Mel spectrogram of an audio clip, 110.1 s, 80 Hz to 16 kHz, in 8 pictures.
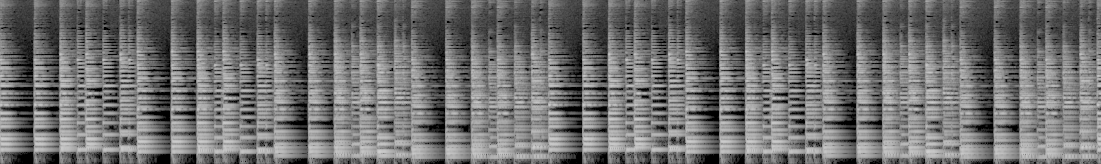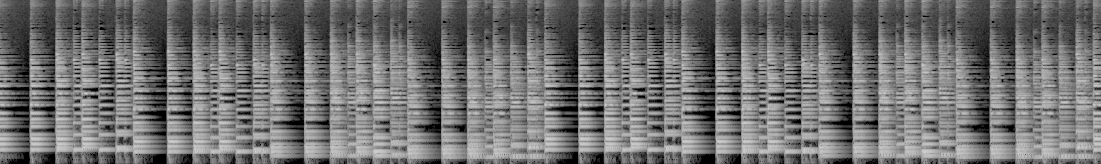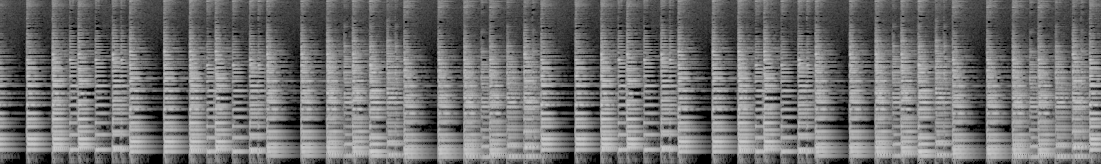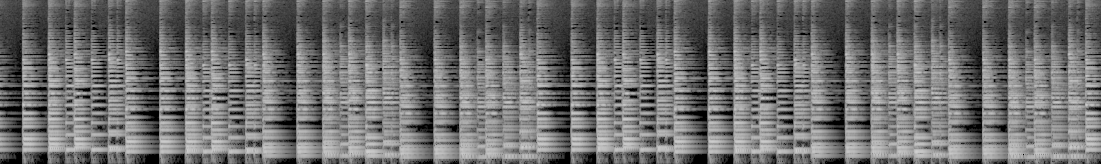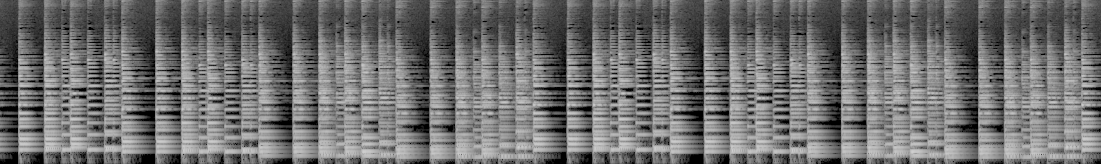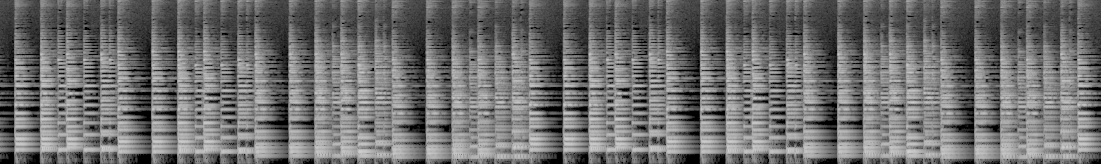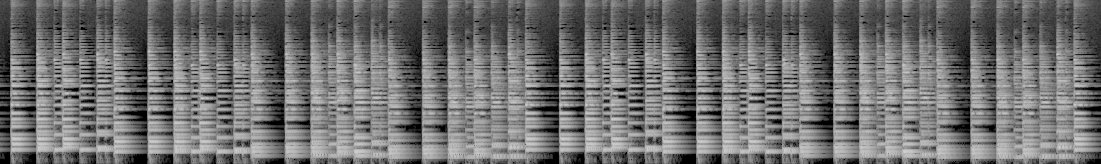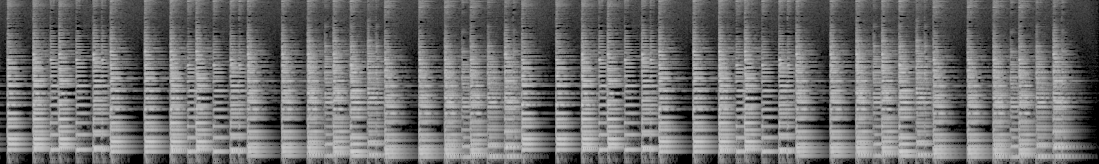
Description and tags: happy chord progression
140bpm, 90s, dance, happy, hardcore, midi, oldschool, oldskool, piano, rave, techno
